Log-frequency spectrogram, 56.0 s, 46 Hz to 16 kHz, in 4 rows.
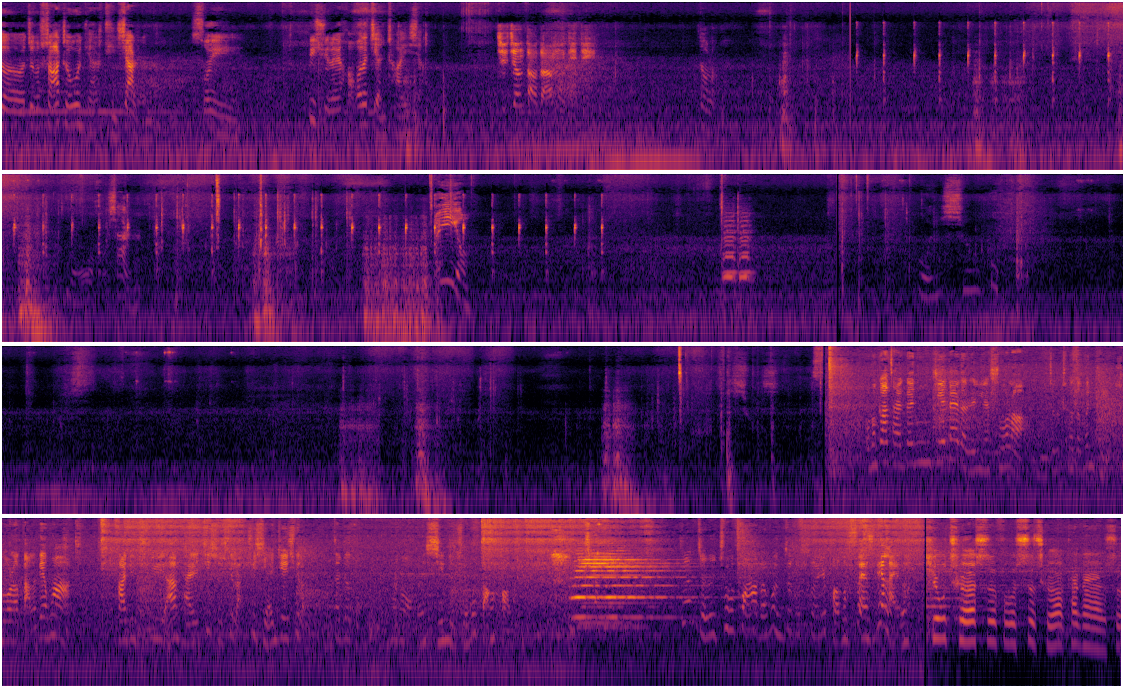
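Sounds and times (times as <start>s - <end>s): brakes grinding: 0.0s - 53.6s
low rumble of moving car: 0.0s - 56.0s
turn signal ticking: 9.2s - 23.3s.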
